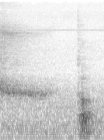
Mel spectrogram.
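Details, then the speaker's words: Vocal imitation in a teaching lecture of the crescendo-decrescendo systolic murmur of aortic stenosis: short hummed sounds that swell and fade, the second louder. "you can hear the sound of the murmur decrease eventually going high because you have more blood and more pressure make more sounds and at the half it will back to the low"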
